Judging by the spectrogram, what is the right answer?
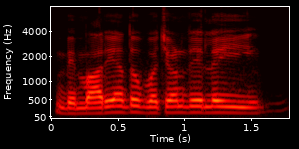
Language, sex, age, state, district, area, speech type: Punjabi, male, 30-45, Punjab, Mohali, rural, spontaneous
